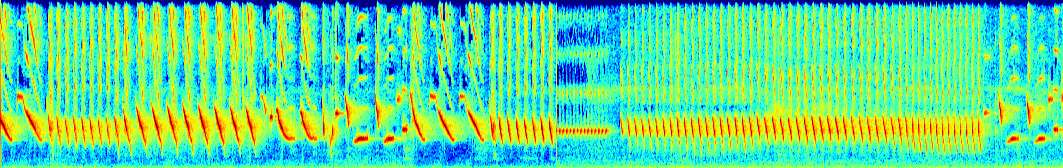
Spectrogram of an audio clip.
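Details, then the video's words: Canary song opening with fast repeated downward-sweeping notes, a brief pause, a sustained high tone, then a long rolling buzzy trill and a few closing chirps. "Relaxing melodious bird sounds"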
